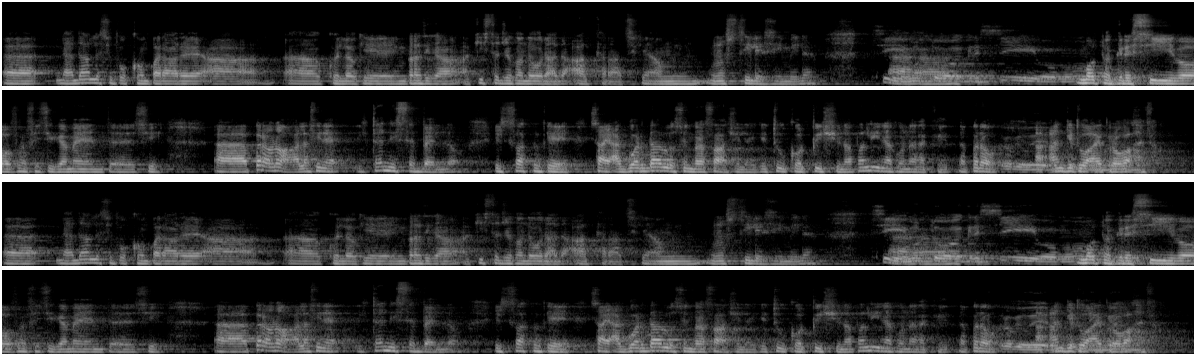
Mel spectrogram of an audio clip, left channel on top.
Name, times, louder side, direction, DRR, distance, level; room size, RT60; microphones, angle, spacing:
voice 1, 0.0-8.6 8.9-9.9 10.7-21.9 22.3-23.5, left 2 dB, 20° left, 10 dB, 0.6 m, -31 dB
voice 2, 8.7-11.4 21.7-23.3, right 1 dB, 25° right, 7 dB, 1.3 m, -33 dB
23.0 x 14.5 x 9.5 m, 2.3 s
head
